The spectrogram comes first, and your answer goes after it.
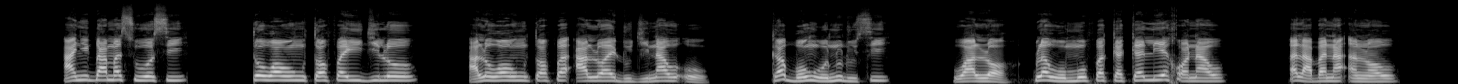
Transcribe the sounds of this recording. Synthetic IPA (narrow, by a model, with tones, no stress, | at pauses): a˨ɲĩ˦ɡ͡ba˦mɛ̃˦su˨wo˦si˦ | t̪o˦wɔ˦wo˦ŋũ˦t̪ɔ˦ɸɛ˦ji˦d͡ʑi˦lo˦ | a̰˨lo˦wɔ˦wo˦ŋũ˦t̪ɔ˦ɸɛ˦ʔa˨lɔ˦ɛ˦ɖu˨d͡ʑi˨nã˦wo˦ʔo̰˨ | kɛ˦bo˦ŋ̩̃˦wo˨nũ˦ɖu˨si˦ | wo˨a˨lɔ˨ | k͡plɛ˦wo˨mõ˦ɸɛ˦kɛ˦kɛ˦li˦ɛ˦xɔ˨nã˦wo˦ | ɛ˦la˨bɛ˦nã˦ʔɛ˨l̃ɔ̃˨wo˦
